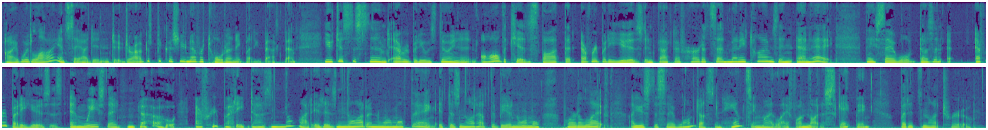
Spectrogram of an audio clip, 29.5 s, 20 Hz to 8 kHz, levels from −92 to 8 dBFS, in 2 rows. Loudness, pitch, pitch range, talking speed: -14 LUFS, 205 Hz, 180-235 Hz, 180 wpm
